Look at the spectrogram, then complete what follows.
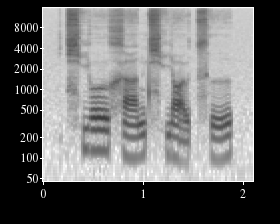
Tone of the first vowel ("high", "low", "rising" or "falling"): high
